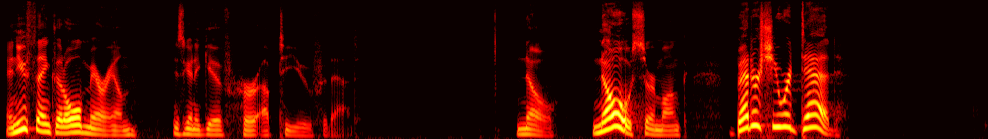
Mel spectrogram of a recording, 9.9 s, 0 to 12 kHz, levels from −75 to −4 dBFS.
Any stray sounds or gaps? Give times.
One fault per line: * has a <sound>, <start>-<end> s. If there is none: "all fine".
all fine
